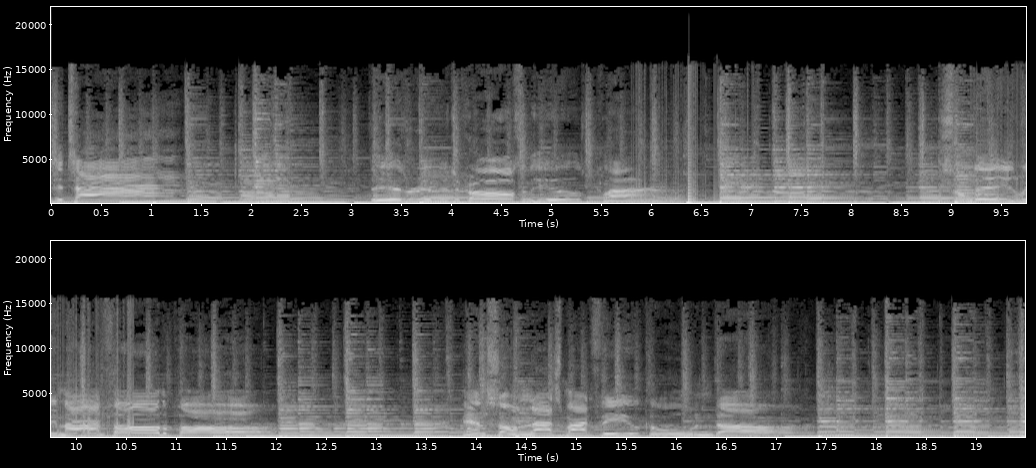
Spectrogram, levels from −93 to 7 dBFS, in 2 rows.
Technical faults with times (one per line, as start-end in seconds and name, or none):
5.80-7.08 processor overload crackle
9.19-10.57 processor overload crackle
